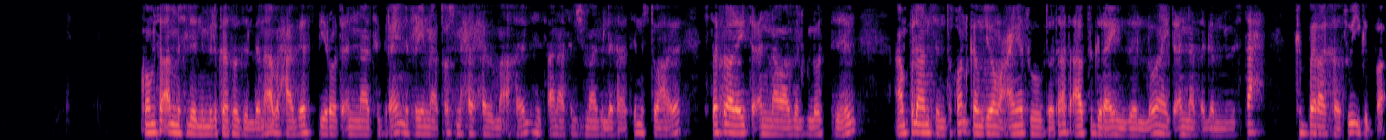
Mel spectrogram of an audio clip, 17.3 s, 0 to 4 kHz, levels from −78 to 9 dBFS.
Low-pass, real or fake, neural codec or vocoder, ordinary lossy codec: 3.6 kHz; real; none; AAC, 16 kbps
